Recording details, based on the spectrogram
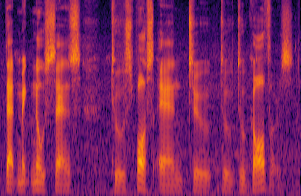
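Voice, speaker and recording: A man's voice: on the low side, steady tone, measured pace, slight background noise. A man speaking to the press as a spokesman, hesitant and repeating words. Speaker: golfers' group spokesman.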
